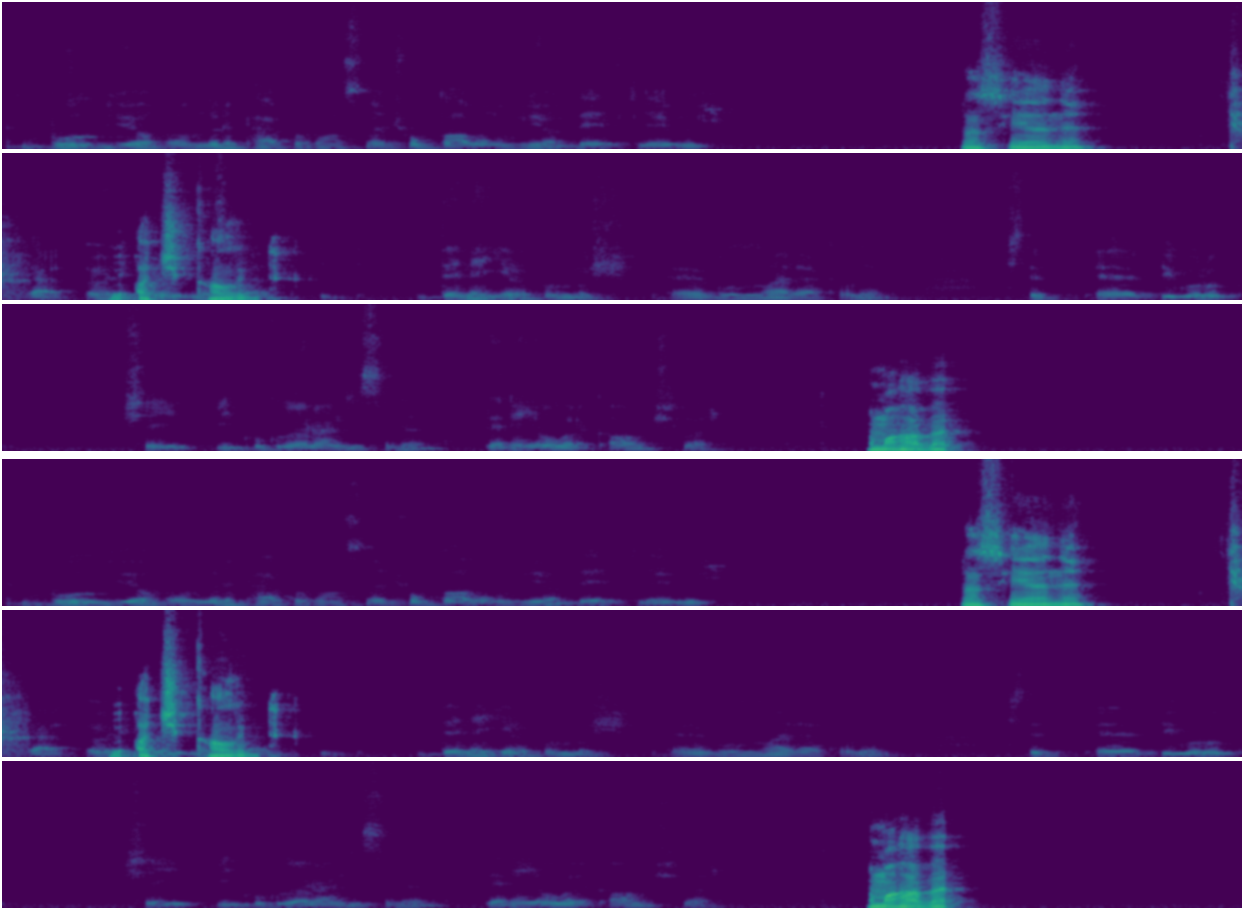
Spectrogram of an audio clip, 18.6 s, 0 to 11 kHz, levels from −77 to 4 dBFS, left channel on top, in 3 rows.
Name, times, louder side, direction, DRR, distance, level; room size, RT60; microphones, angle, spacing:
voice 1, 0.0-3.6 6.3-7.9 8.3-12.3 13.0-16.0 17.0-17.1, equal, 45° left, 1.7 m, -47 dB
voice 2, 4.8-5.4 6.1-6.3 6.9-7.5 16.7-17.1, right 3 dB, 25° right, 0.6 m, -25 dB
12.0 x 5.0 x 5.3 m
head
